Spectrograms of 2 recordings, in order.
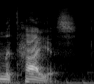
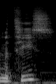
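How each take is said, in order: First: The name is pronounced a non-French way. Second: The name is pronounced the French way.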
